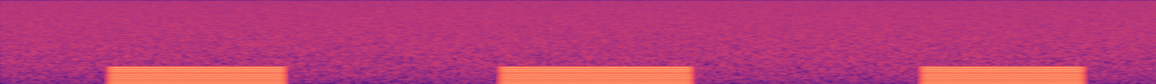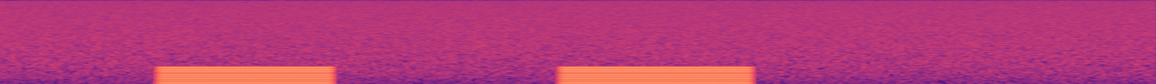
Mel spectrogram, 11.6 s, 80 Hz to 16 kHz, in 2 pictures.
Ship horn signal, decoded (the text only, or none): 5 short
